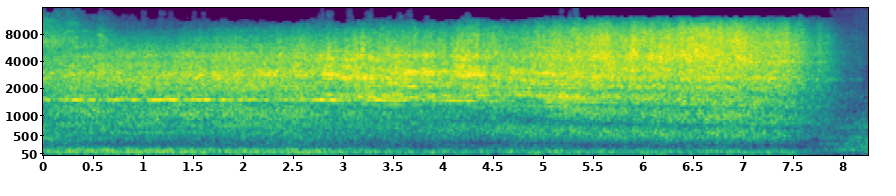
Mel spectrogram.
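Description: Propeller airplane engines of a Mexicana de Aviación aircraft start up, propellers spinning, and roar loudly and steadily on a grey morning in Mexico City, a dense rumbling drone with a faint high whine, dipping slightly just before the end. No voices are heard.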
